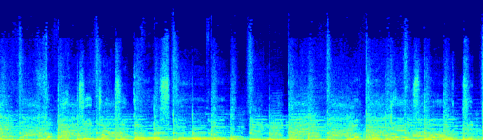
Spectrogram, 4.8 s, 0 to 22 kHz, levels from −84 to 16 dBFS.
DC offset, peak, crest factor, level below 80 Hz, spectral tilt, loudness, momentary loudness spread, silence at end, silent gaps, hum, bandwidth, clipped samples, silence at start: under 0.1%; -14 dBFS; 12 dB; -36 dBFS; -5.5 dB/octave; -26 LUFS; 2 LU; 0 s; none; none; 18 kHz; under 0.1%; 0 s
